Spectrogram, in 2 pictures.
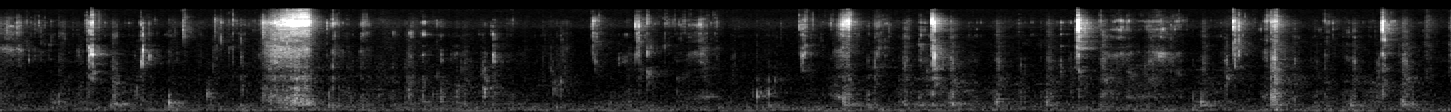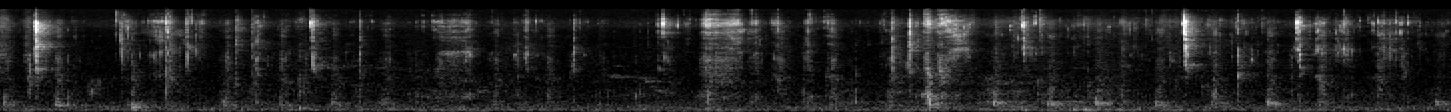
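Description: Close-up eating sounds of a person eating rice and leafy saag by hand: chewing, lip smacks and wet squishes of the rice being mixed and scooped with the fingers, in irregular short clicks throughout. A louder, longer noisy burst comes about three seconds in.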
